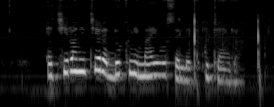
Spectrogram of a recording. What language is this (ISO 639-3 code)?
luo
